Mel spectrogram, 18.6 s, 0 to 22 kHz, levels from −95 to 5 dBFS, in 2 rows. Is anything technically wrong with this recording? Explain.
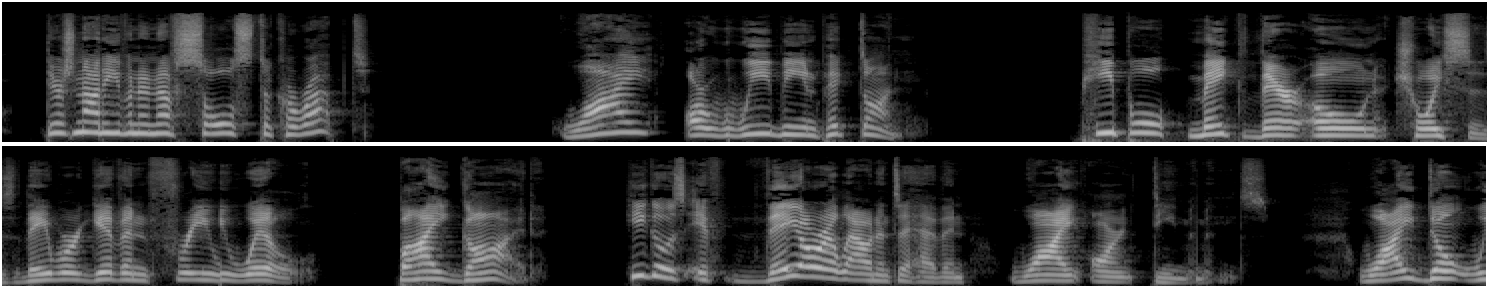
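Yes. Overlapping chunks cause a stutter at 4.53 s (before "being picked on"), 10.63 s (after "were given free") and 16.73 s (after "into heaven why aren't"). Every 6 s, each chunk restarts 100 ms early, replaying that slice. The waveform shows a duplicated segment, and the spectrogram shows a repeated strip with a vertical seam at each join.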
